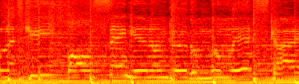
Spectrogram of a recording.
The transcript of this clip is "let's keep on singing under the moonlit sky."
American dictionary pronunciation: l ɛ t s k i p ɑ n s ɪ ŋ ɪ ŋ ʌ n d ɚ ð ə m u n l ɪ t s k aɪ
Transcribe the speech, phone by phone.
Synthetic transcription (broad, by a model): l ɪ t s k i p ɑ l s ɪ ŋ ɪ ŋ ʌ n d ɚ ð ə m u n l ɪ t s k aɪ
